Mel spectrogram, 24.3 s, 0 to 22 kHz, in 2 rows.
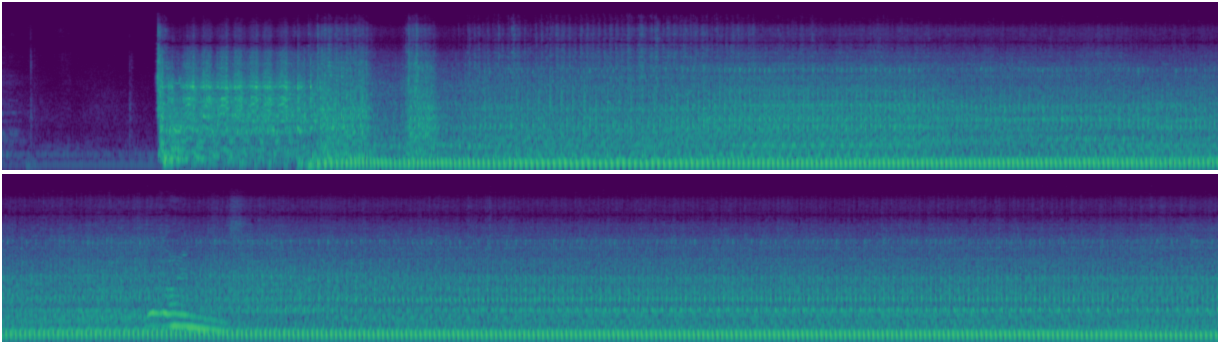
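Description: John Deere 440D engine cranking over and catching, then running steadily at a loud, close idle with a slight rise as throttle is applied, a brief whistle-like squeal partway through, no talk.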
